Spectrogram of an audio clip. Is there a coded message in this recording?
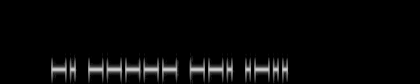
Yes: Morse code from 0.5 to 2.9 s, heard as a keyed tone, about 26 wpm, 700 Hz. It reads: N0GL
